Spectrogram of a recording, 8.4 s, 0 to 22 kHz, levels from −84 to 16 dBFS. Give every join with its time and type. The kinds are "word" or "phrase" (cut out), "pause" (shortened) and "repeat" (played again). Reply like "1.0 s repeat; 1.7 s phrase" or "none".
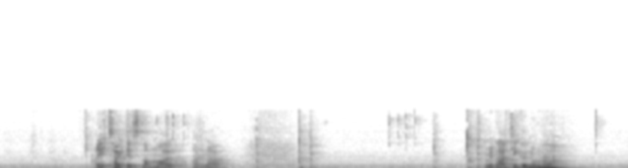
1.7 s word; 6.6 s phrase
